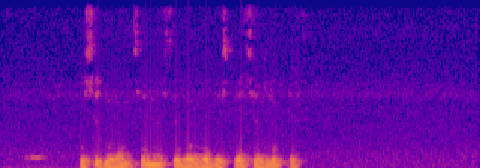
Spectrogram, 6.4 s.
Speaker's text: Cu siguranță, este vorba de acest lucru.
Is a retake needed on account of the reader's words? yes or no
yes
